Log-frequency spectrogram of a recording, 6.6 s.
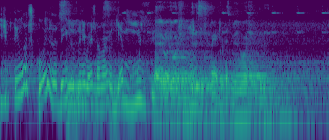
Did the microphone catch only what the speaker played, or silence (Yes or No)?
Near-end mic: No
